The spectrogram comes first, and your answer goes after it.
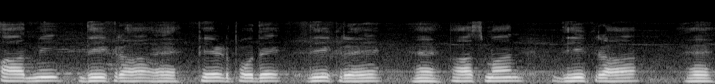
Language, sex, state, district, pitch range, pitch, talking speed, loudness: Hindi, male, Uttar Pradesh, Jalaun, 150-160 Hz, 155 Hz, 110 wpm, -13 LUFS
